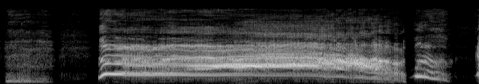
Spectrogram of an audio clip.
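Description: A man lets out a long, drawn-out roar.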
